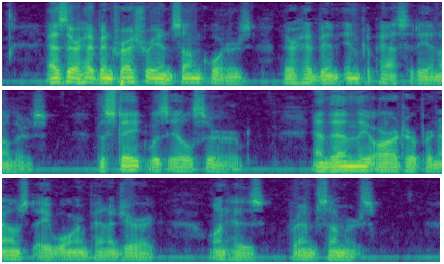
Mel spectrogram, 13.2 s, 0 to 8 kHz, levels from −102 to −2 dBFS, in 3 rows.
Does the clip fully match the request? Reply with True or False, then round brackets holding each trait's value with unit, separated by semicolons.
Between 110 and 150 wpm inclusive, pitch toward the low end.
True (140 wpm; 90 Hz)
